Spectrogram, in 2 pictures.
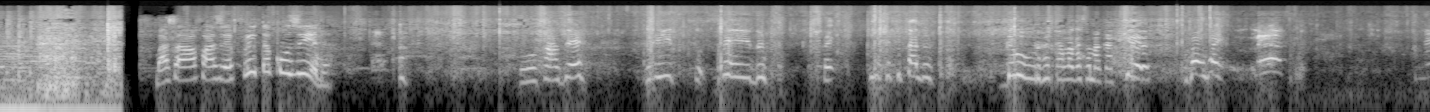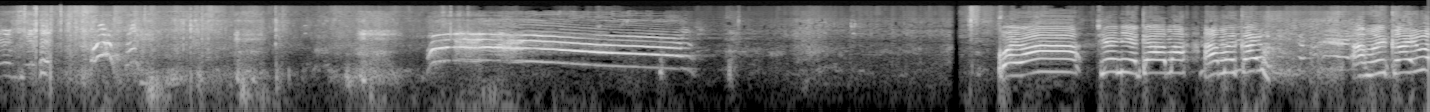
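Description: People's voices exclaiming and screaming: a long scream falling in pitch about two-thirds of the way through, and loud repeated cries near the end.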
